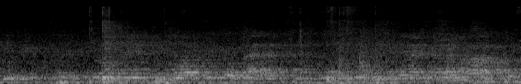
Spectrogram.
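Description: Men talk in the distance in a large echoing hall.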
